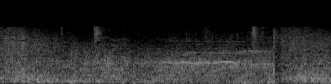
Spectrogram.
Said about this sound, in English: They're firing off the cannons.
